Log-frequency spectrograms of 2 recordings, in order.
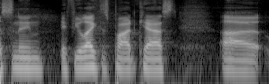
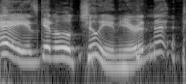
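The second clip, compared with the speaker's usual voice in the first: loud, high-pitched goofy voice; 12 semitones higher, 6 dB louder than usual. Imagining a casting pick as Mister Freeze: Steve Buscemi voice. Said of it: "Just imagine his voice like".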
